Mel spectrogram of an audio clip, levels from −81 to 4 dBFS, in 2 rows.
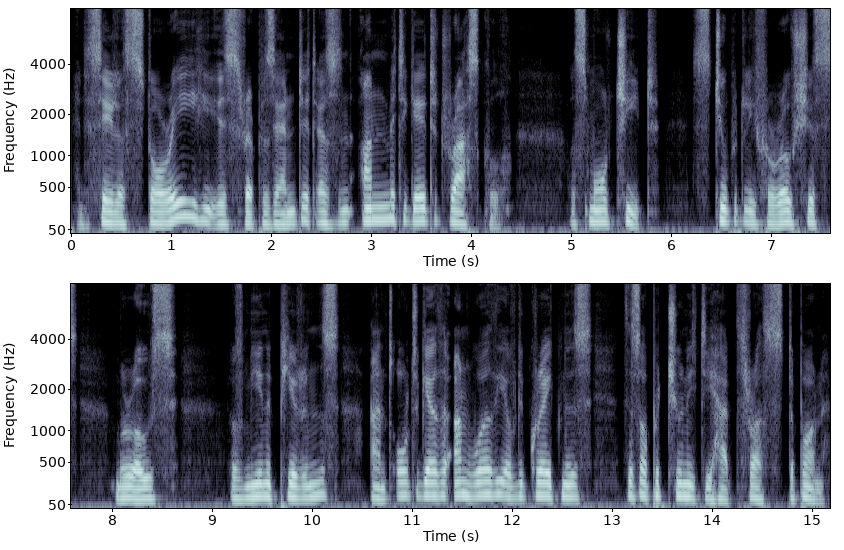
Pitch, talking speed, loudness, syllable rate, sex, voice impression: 110 Hz, 125 wpm, -17 LUFS, 5.0 syllables/s, male, very masculine, very adult-like, slightly old, very thick, tensed, very powerful, bright, slightly hard, slightly muffled, fluent, slightly raspy, cool, intellectual, sincere, very calm, very mature, friendly, very reassuring, unique, slightly elegant, wild, slightly sweet, slightly lively, kind, slightly modest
